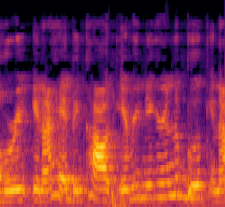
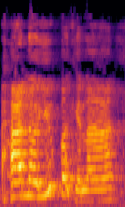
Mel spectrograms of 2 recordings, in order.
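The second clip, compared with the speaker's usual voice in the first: loud outburst; 2 semitones higher, 6 dB louder than usual. Real, not acted. Outburst at the family.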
